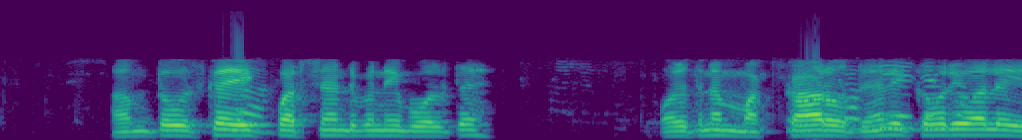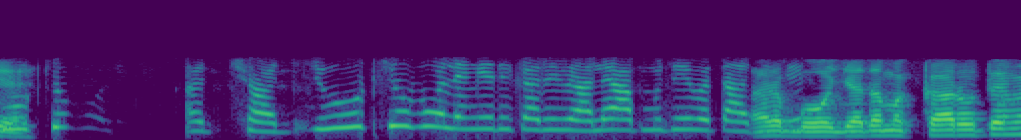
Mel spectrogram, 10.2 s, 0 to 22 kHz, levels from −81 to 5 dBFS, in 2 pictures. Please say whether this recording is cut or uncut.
uncut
